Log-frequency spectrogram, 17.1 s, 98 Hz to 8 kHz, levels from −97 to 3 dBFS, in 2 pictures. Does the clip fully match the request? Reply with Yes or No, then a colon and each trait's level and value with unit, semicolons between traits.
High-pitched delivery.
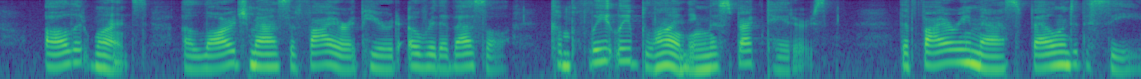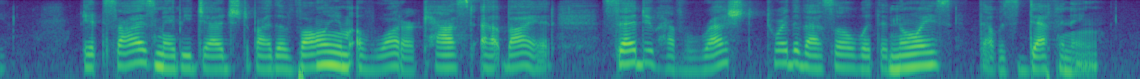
Yes: high, 195 Hz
